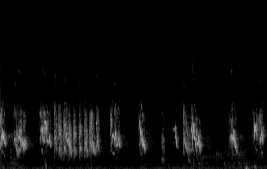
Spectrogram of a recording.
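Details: Sparrows give a dense, lively chatter of bright, high chirps, with a rapid run of close chips in the first second and then scattered single notes, plus a brief low knock.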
